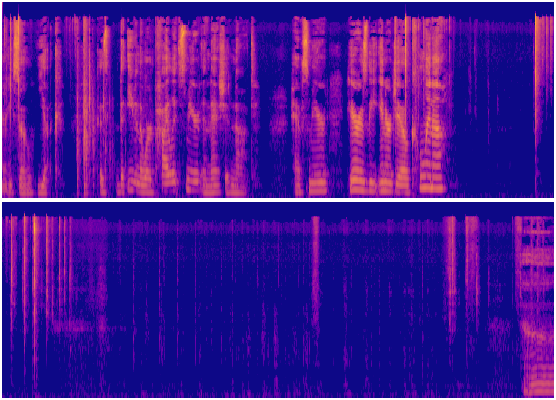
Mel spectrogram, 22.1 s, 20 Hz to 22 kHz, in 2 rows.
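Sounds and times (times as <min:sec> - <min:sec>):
pen scratching on paper: 0:13.7 - 0:20.5.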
